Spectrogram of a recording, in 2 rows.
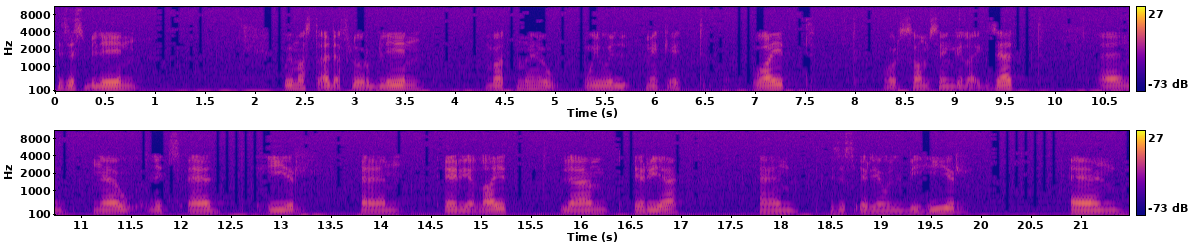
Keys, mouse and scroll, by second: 0.2-2.1 drag, 2.1-3.8 middle drag, 3.8 click, 6.1 click, 6.9-10.1 middle drag, 10.1 click, 10.1 KP_3, 12.0-13.8 drag, 12.7 shift+a, 16.9 r, 21.3-21.4 drag.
